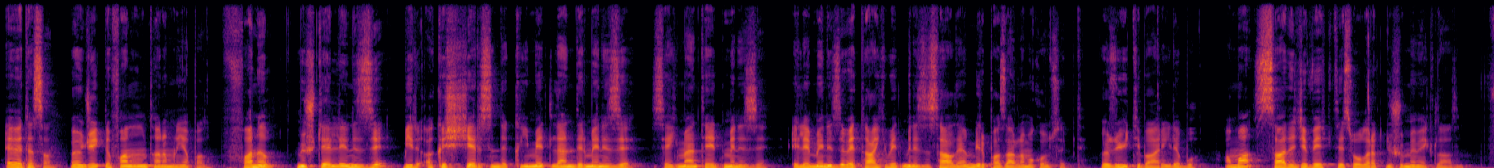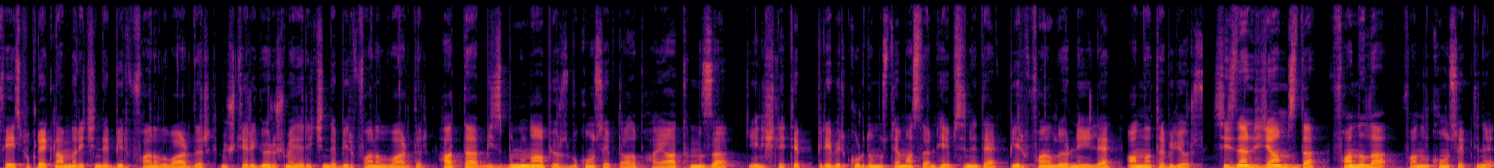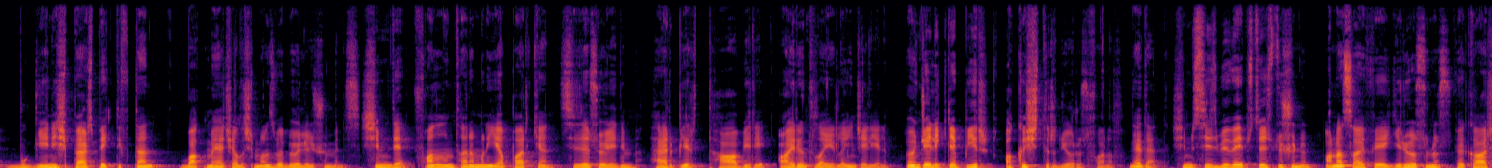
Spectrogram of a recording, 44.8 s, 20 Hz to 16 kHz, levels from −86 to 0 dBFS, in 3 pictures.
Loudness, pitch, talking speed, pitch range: -22 LUFS, 130 Hz, 140 wpm, 115-145 Hz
